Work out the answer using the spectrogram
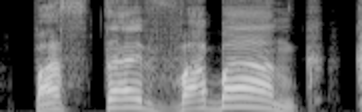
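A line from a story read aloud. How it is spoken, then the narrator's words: Shouting. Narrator (Russian): кричал Вулич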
